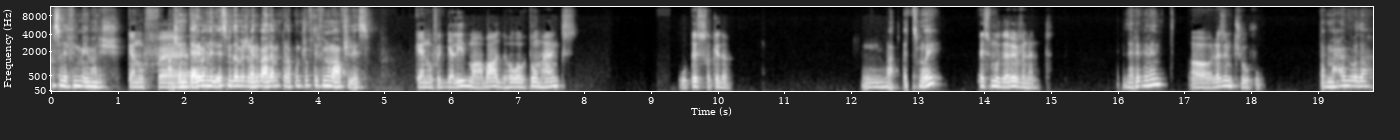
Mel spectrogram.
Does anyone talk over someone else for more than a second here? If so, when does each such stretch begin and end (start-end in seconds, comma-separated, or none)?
none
